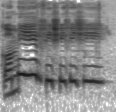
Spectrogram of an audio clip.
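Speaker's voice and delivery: very high put-on squeak; playful falsetto luring; silly coaxing call. Silly calling to a fish.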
